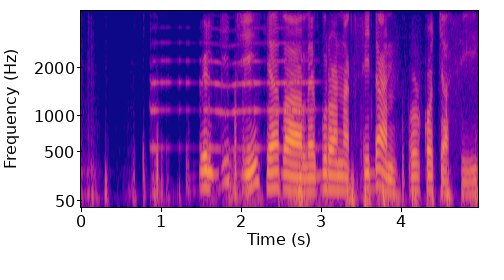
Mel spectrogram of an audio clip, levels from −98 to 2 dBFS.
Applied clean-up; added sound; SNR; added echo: neural mask model RNNoise.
